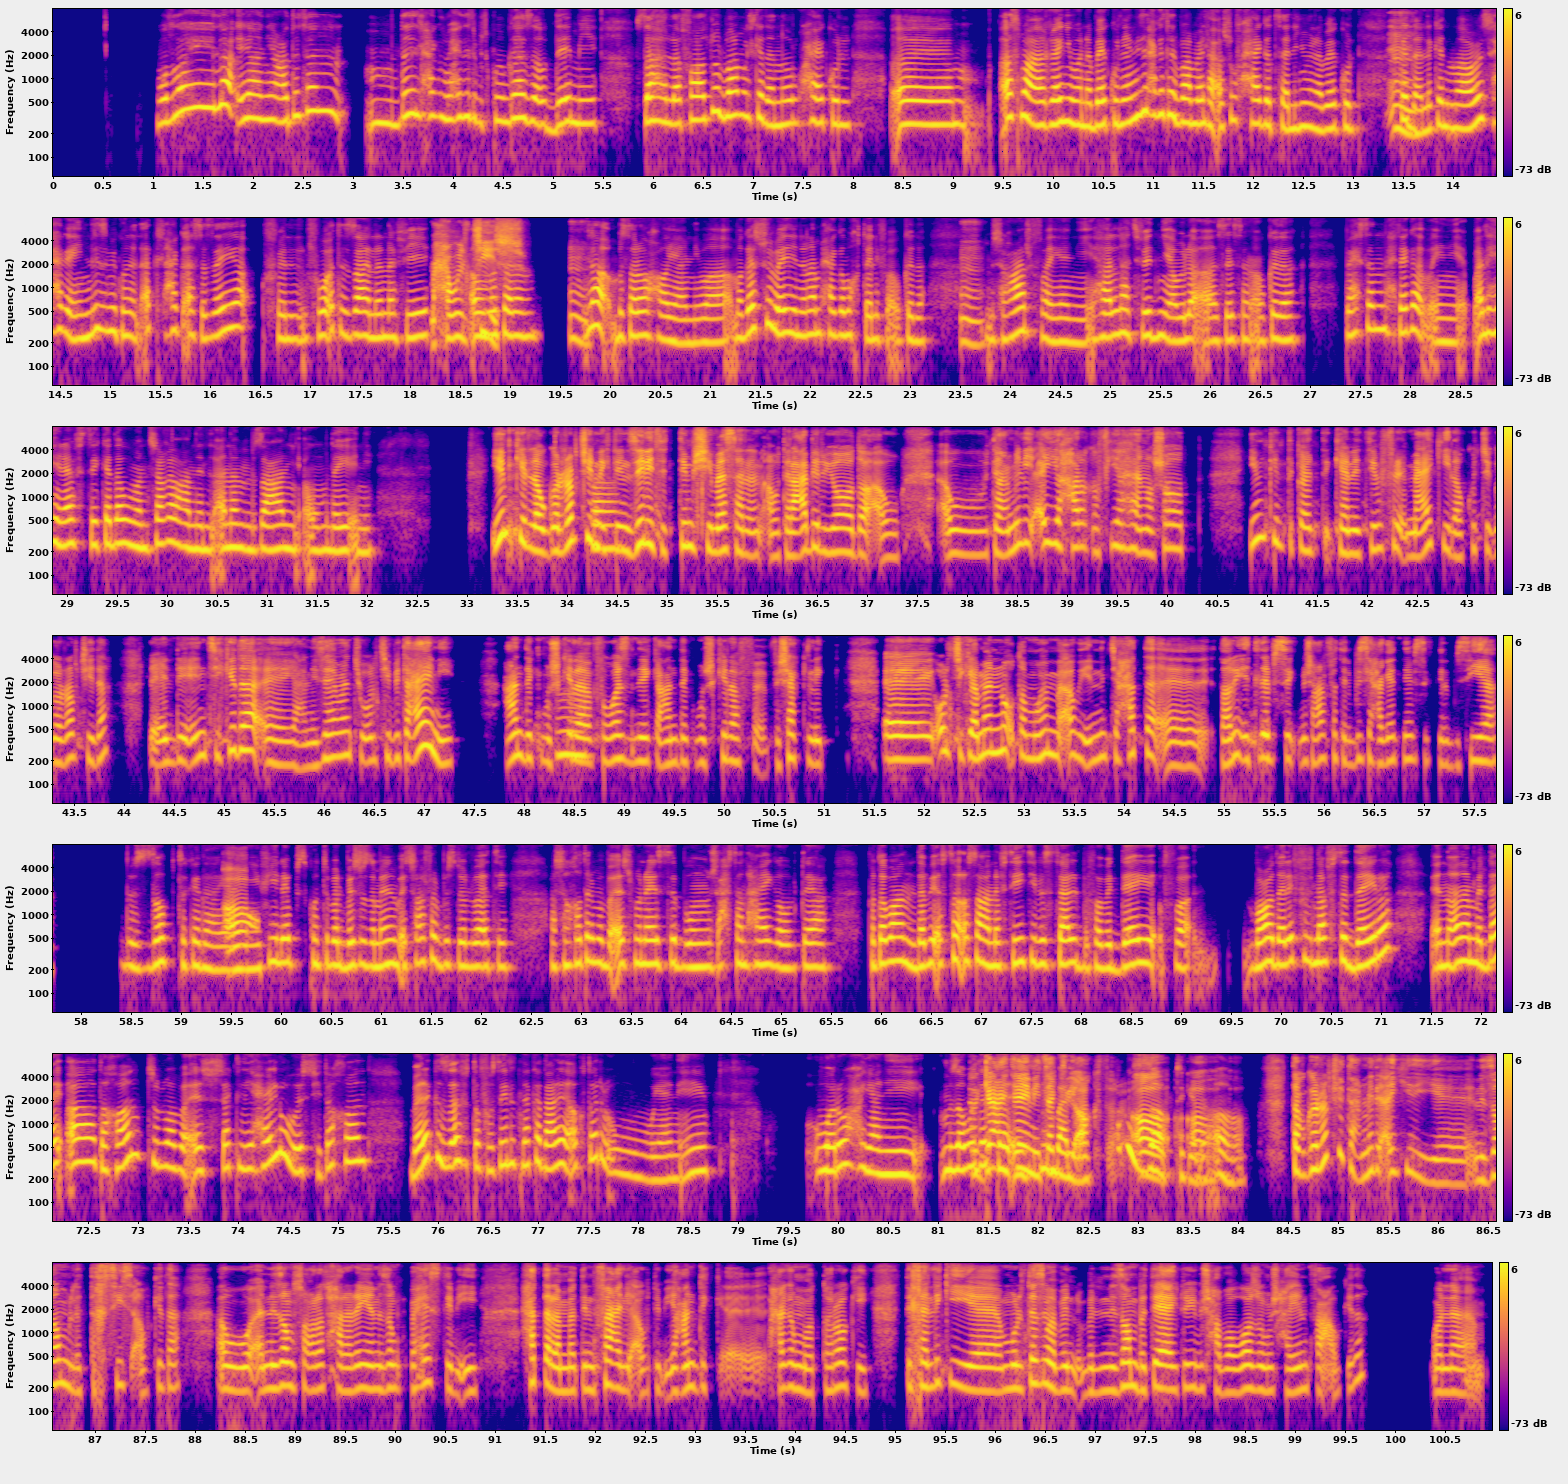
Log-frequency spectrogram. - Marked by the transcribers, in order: tapping; other noise
- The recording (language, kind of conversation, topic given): Arabic, advice, إزاي بتتعامل مع الأكل العاطفي لما بتكون متوتر أو زعلان؟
